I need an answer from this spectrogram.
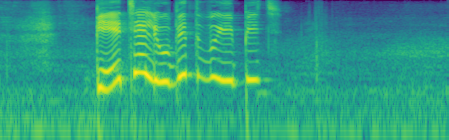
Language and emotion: Russian, positive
